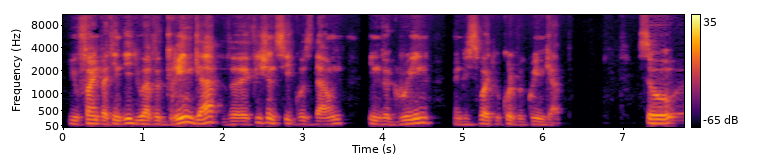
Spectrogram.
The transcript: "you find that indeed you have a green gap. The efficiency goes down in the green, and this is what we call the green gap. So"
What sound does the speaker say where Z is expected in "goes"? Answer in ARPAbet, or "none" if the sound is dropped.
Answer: Z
